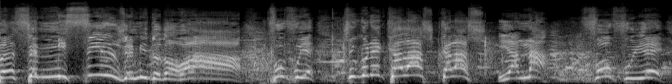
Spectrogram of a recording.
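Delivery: enraged Ivorian rant. Retold or imitated. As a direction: rage at him in broken French. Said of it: "la rage ... je l'ai versée sur lui".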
